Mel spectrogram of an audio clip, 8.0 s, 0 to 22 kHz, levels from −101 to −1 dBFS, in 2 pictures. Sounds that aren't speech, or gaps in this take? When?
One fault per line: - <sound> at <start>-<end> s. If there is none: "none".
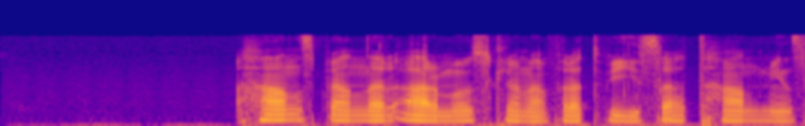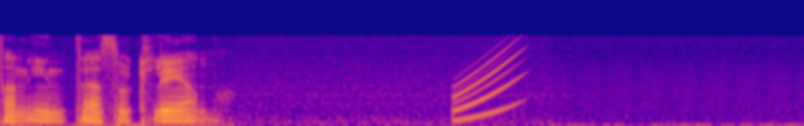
- chirp at 6.3-6.7 s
